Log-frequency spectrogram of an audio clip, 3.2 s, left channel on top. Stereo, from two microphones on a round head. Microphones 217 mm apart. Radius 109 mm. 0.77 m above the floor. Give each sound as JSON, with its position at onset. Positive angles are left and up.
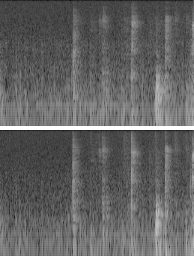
{"t": 1.2, "sound": "footsteps", "side_deg": -75, "distance_m": 2.5}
